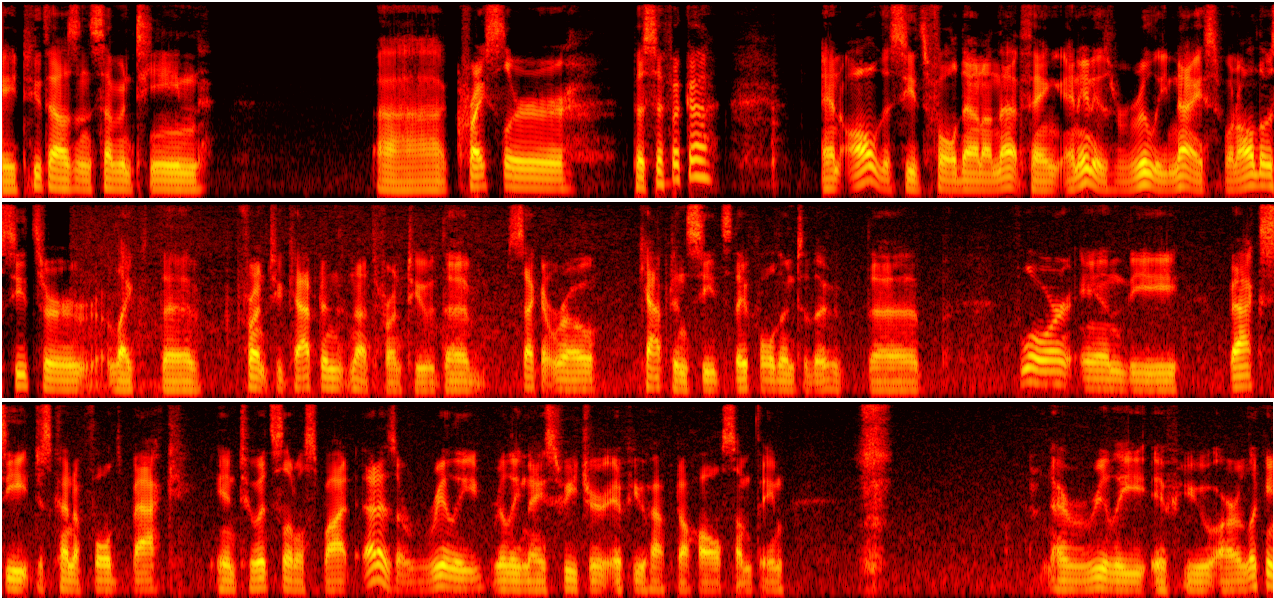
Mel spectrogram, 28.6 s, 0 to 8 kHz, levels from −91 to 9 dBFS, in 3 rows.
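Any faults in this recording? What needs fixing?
Noise suppressor catching up, 10.04 to 11.1 s: room noise jumps about 19 dB near 10 s, leaks through briefly, then sinks about 10 dB over roughly 1.06 s. Faster noise-estimate tracking would shorten this.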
